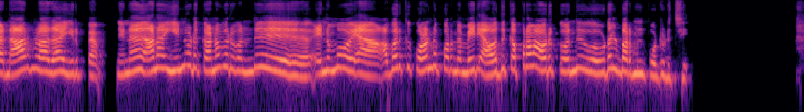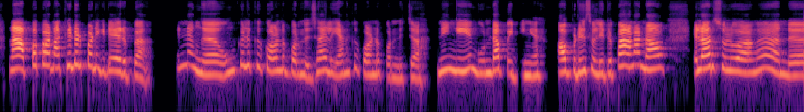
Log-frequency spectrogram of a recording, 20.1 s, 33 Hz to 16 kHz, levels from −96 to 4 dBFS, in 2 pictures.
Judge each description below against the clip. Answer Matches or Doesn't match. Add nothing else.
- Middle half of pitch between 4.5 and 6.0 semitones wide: Matches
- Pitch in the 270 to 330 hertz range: Matches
